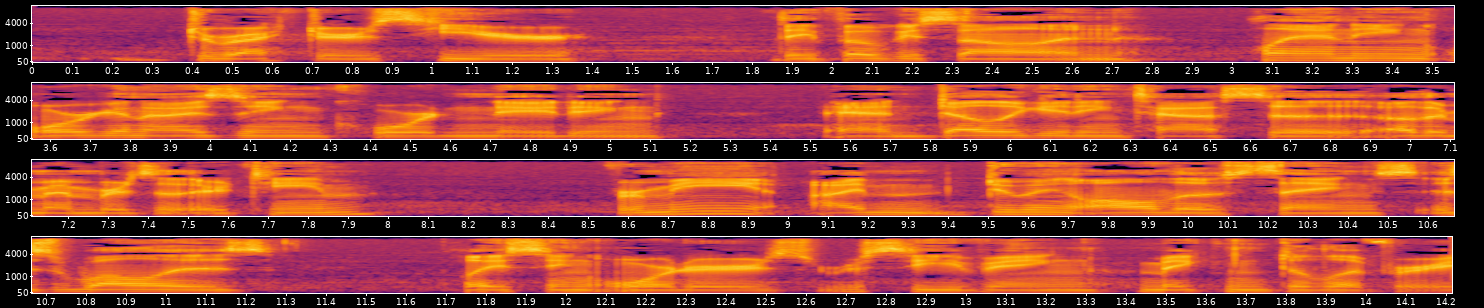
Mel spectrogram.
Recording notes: live at AHRMM23 in Orlando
